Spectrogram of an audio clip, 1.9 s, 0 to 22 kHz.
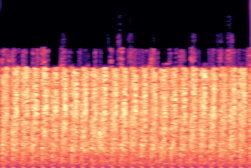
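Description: Rapid, continuous automatic gunfire in Battlefield 3, loud and close, with evenly spaced shots rattling in a fast steady rhythm and no voices over it.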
